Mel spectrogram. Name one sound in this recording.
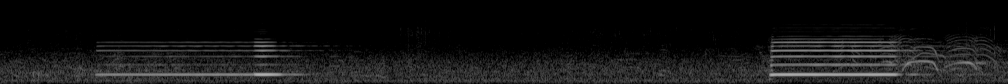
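A marching band plays loud, sustained chords outdoors, with pauses between them.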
